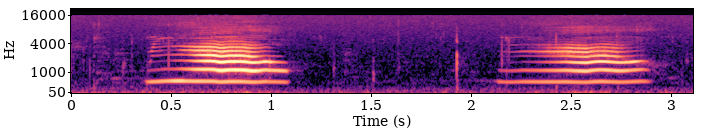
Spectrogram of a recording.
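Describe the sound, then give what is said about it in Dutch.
A kitten in a large pit in the Amsterdamse Bos, Amsterdam, meows twice, each cry drawn out and high-pitched, with a short pause between them. The calls sound hollow against a quiet background. “Want er zit een poesje in die kuil.”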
